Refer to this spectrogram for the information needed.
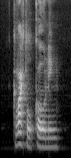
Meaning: corncrake (Crex crex)
- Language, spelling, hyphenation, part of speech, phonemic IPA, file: Dutch, kwartelkoning, kwar‧tel‧ko‧ning, noun, /ˈkʋɑr.təl.koː.nɪŋ/, Nl-kwartelkoning.ogg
